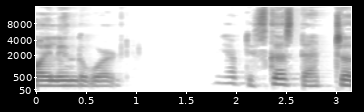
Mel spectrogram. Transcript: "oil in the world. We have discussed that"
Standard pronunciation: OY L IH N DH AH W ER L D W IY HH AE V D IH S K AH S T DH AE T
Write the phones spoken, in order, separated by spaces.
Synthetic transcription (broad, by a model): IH L IH N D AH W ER D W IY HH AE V D IH S K AH S T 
